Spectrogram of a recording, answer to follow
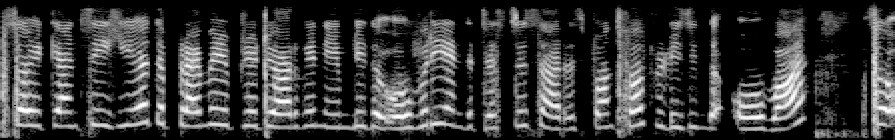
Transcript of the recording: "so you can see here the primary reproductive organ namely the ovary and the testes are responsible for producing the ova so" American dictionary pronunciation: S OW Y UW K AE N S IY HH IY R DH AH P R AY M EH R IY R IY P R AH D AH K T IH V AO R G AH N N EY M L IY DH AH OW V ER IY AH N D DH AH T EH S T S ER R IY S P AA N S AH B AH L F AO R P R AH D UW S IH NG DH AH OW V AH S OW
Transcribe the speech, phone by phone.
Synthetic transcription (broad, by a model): S OW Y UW K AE N S IY HH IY R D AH P R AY M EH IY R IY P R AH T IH AO R G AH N N EY M L IY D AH OW V ER IY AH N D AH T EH S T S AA R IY S P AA N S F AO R P R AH D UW S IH NG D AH OW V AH S OW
